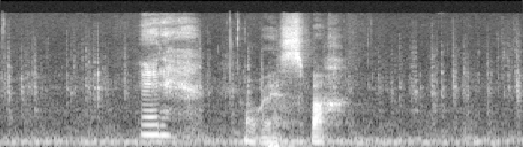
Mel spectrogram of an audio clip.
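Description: A young woman speaks softly and close.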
